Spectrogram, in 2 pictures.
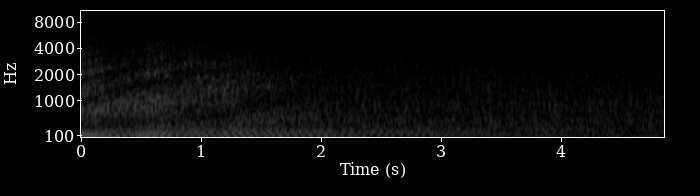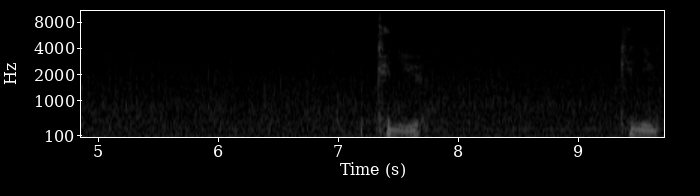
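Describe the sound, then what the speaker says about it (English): Propeller-driven plane in a video game, its engine droning loudly at first then fading into a steady, fainter hum, with short bursts of other game sounds near the end. "That's a pretty good little plane."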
